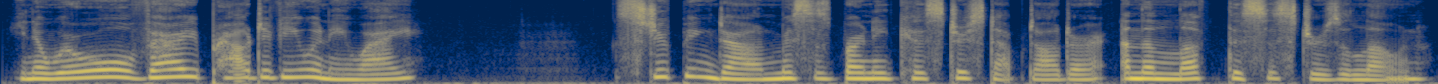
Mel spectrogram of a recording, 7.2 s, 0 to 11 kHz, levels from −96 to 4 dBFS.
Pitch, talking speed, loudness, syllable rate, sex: 230 Hz, 185 wpm, -18 LUFS, 5.7 syllables/s, female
